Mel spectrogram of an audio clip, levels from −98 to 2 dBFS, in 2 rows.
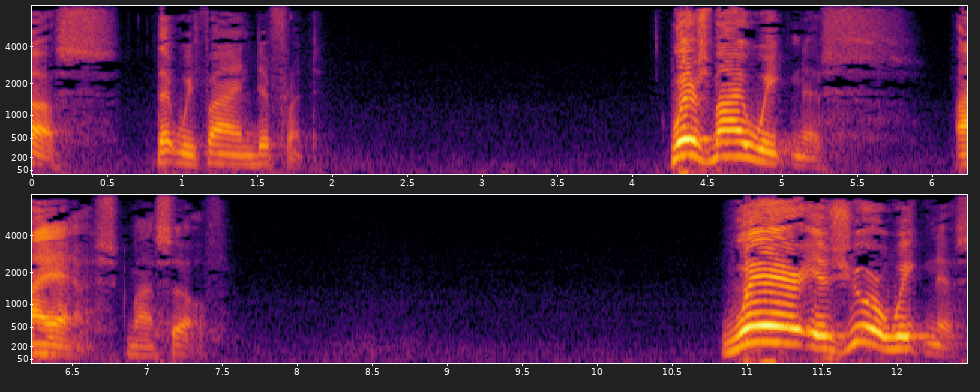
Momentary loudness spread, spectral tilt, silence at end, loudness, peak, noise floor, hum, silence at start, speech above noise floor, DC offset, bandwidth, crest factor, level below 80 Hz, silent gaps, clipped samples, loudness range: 27 LU; -3.5 dB/octave; 0.1 s; -12 LUFS; 0 dBFS; -68 dBFS; none; 0 s; 54 dB; under 0.1%; 8 kHz; 16 dB; -54 dBFS; none; 0.2%; 19 LU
